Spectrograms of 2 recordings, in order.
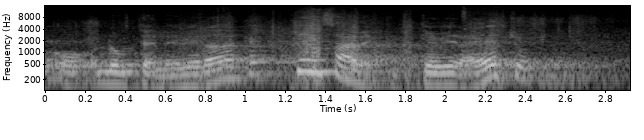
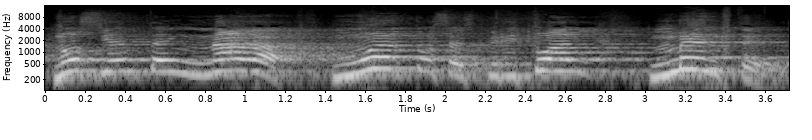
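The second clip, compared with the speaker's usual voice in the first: loud, high, slow hammering sermon; fiery preaching; 9 semitones higher, 4 dB louder, slower than usual. Acted. Preacher rebuking the congregation's insensitivity, loud and slow. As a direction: pound each phrase at the church.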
